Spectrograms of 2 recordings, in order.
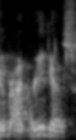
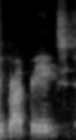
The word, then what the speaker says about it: Rodrigues: Everybody else that I've been watching interviews with you lately say Rodriguez, which is wrong. So I say Rodrigues.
